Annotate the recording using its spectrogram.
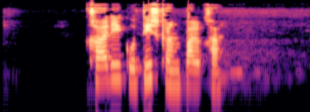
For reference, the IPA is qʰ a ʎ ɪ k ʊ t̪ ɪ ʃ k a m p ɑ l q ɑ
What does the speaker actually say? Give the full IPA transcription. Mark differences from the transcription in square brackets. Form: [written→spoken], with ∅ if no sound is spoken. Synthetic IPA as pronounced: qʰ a [ʎ→ɾ] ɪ k ʊ t̪ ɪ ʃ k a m p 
